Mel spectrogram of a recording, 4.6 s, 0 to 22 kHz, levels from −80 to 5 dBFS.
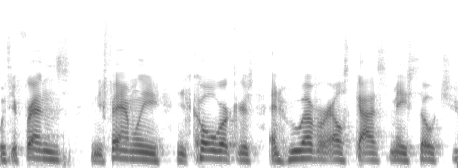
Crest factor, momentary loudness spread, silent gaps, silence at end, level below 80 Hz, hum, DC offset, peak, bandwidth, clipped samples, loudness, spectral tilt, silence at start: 18 dB; 9 LU; none; 0 s; -72 dBFS; none; under 0.1%; -12 dBFS; 11 kHz; under 0.1%; -29 LUFS; -8 dB/octave; 0 s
